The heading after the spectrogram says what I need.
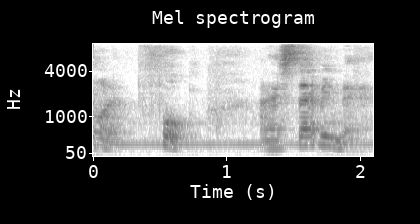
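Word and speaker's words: Phuc: no no no no it doesn't sound like that this doesn't pronounce it yet it's actually full like food and i just tell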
